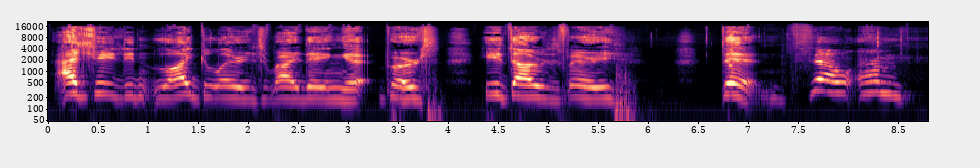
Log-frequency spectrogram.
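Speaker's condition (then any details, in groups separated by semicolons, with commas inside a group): Cerebral palsy; wears down with age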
